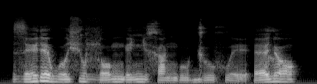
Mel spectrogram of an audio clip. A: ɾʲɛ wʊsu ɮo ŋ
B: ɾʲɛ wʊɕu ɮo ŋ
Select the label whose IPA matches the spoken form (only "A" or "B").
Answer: B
